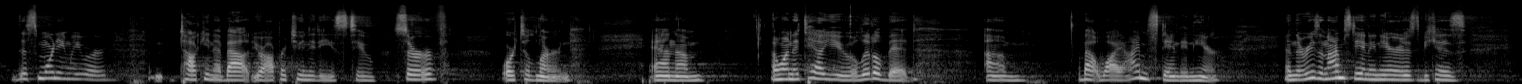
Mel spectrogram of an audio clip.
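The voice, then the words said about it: Voice affected by a cold. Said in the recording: “I have a little bit of a cold, so I have a cough drop in my mouth.”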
